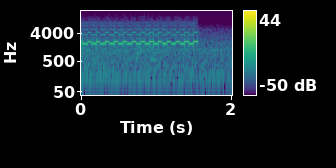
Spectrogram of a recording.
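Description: A mobile phone rings in the video game GTA Vice City, a loud, close electronic trill repeating in quick bursts before cutting off abruptly, with no talk.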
